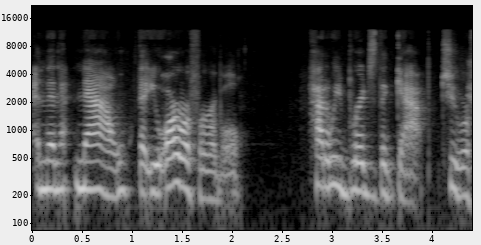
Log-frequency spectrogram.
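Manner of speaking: ordinary talk, nothing marked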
